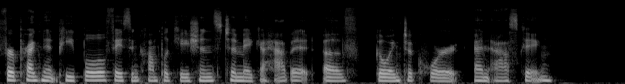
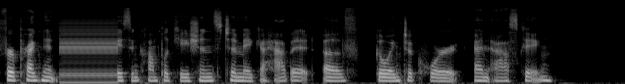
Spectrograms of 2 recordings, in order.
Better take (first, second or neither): first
